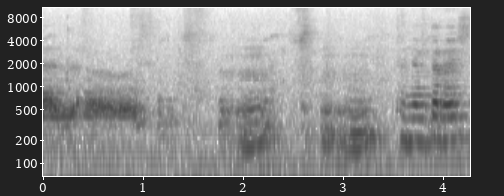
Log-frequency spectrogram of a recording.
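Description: A man crooning to a baby in a sing-song voice, with held, higher notes for about the first second, then a lower voice from about halfway through.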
